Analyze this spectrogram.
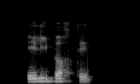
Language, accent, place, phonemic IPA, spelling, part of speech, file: French, France, Lyon, /e.li.pɔʁ.te/, héliporter, verb, LL-Q150 (fra)-héliporter.wav
- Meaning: to helicopter (transport something by helicopter)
